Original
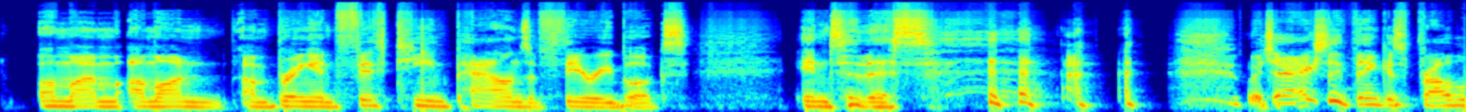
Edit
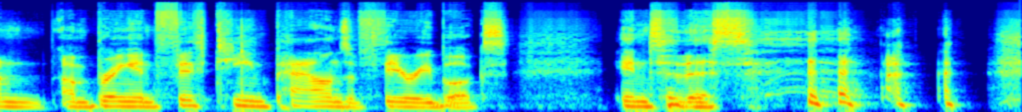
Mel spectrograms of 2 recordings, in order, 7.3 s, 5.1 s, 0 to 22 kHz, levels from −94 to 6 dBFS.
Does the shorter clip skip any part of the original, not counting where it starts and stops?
no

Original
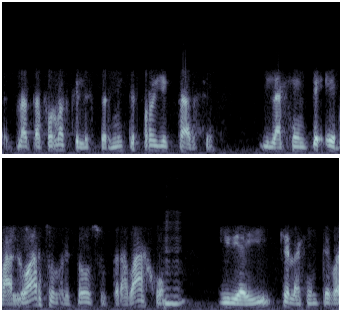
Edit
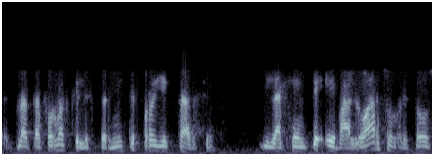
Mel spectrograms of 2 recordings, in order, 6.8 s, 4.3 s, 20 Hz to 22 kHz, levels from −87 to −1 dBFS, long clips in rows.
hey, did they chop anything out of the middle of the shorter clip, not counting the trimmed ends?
no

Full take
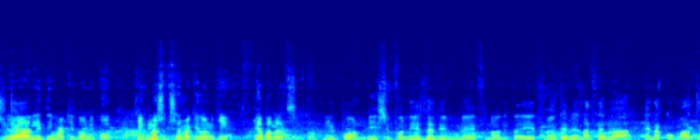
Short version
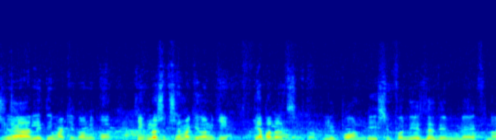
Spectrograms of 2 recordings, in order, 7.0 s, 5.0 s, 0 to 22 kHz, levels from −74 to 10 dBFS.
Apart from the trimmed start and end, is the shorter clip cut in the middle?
no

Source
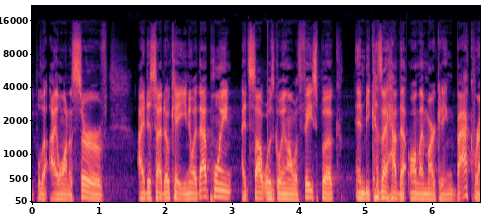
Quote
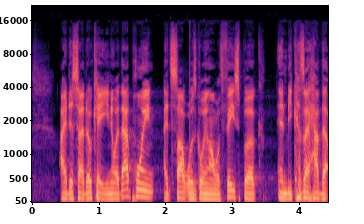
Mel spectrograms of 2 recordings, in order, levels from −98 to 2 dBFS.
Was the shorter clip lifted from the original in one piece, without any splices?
yes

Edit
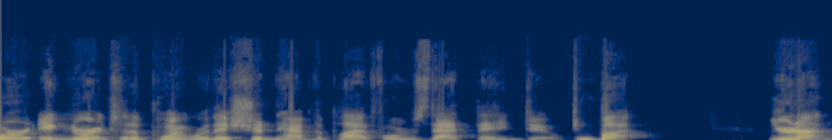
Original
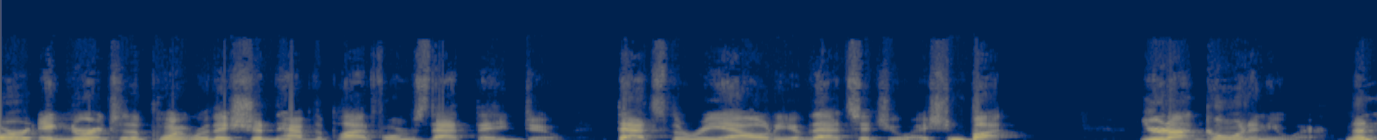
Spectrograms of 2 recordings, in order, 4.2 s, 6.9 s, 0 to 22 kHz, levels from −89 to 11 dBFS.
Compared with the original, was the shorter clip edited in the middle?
yes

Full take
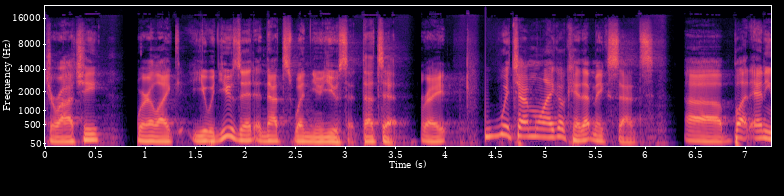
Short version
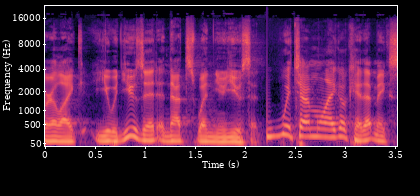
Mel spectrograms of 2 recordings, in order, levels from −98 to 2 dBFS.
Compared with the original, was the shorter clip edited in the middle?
yes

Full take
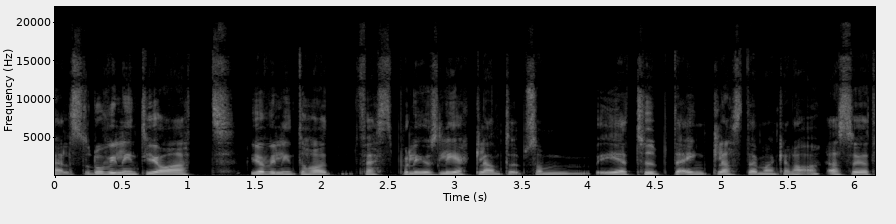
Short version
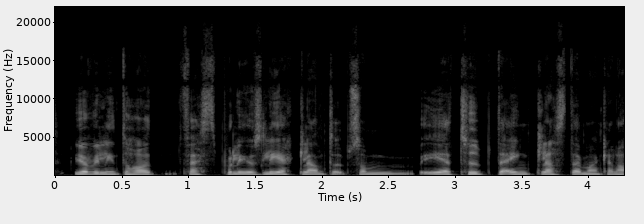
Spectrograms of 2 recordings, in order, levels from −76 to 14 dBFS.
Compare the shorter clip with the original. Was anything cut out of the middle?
no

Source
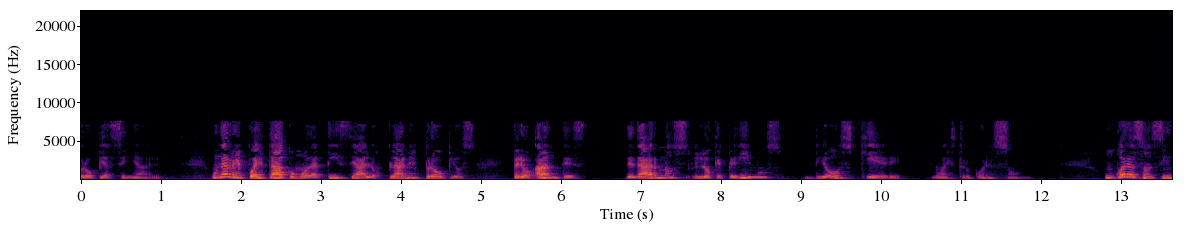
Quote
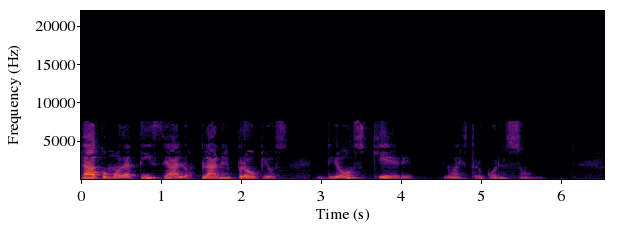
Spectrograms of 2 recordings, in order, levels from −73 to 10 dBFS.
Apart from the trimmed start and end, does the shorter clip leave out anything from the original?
yes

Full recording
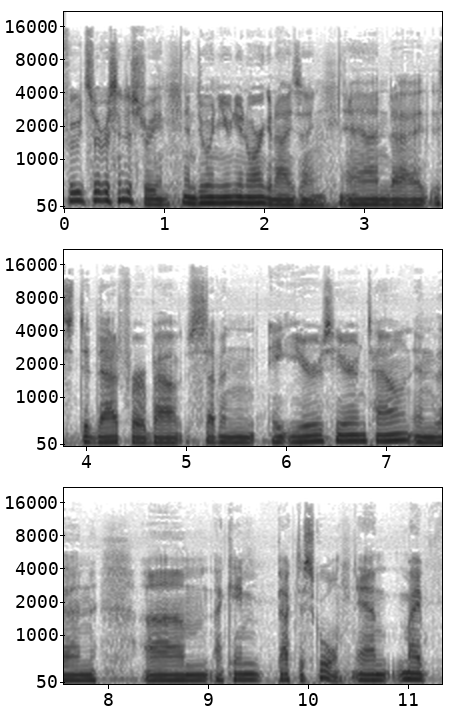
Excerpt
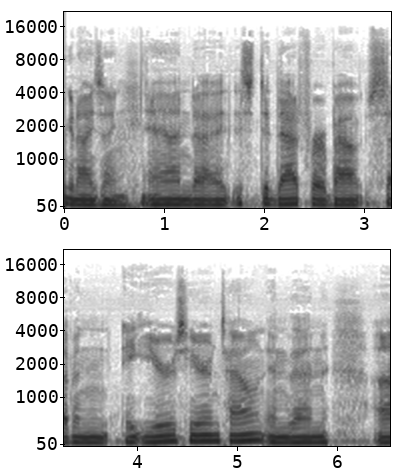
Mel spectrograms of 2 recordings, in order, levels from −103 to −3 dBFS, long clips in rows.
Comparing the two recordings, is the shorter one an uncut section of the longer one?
yes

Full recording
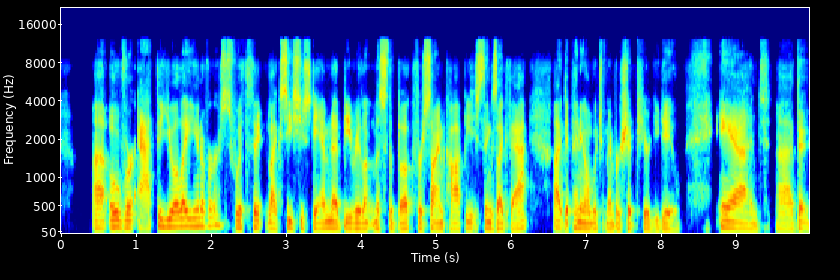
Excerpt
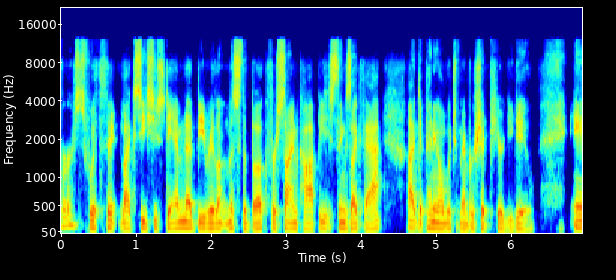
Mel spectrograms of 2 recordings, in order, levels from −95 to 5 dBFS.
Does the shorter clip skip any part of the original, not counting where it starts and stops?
no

